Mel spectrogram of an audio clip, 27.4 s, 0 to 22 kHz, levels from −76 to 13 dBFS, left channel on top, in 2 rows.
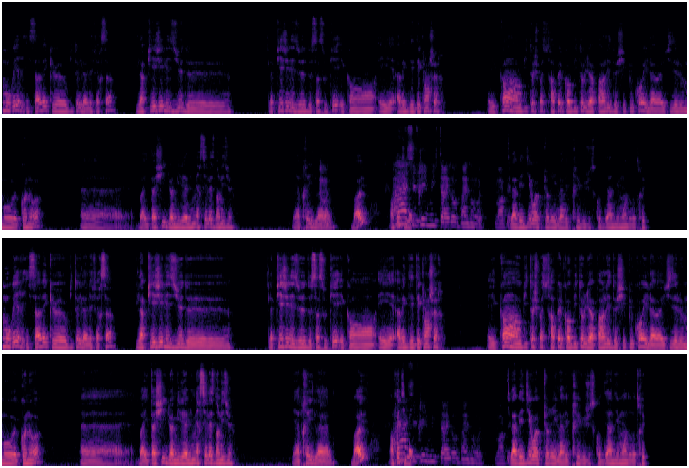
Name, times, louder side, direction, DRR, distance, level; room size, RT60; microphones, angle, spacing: voice 1, 0.0-2.3 2.7-4.6 5.3-8.8 9.7-14.5 15.3-18.4 19.5-20.3 20.7-21.1 21.5-21.9 23.9-26.5, right 6 dB, 75° right, 0.4 m, -30 dB
voice 2, 21.5-23.9, left 4 dB, 75° left, 0.8 m, -41 dB
3.1 x 2.9 x 2.3 m
head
